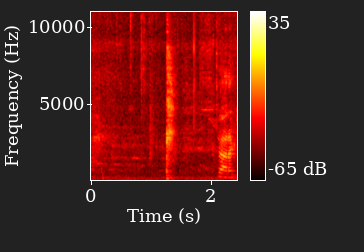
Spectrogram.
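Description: A single short, sharp click a little over a second in, against a faint background.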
